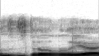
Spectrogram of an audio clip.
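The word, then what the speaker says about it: Xillia: Tales of Exilia, Zilia, I believe it's actually pronounced, uh, 12 on the 3.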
